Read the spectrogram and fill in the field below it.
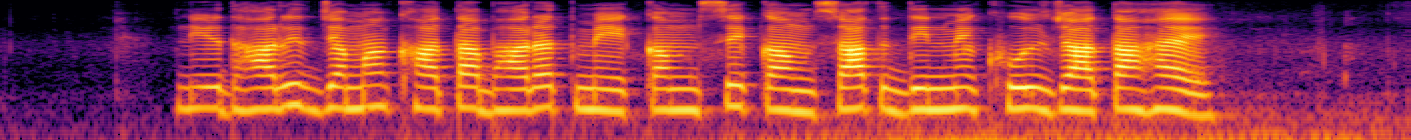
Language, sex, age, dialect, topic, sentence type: Magahi, female, 31-35, Southern, banking, statement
